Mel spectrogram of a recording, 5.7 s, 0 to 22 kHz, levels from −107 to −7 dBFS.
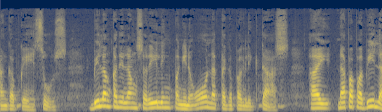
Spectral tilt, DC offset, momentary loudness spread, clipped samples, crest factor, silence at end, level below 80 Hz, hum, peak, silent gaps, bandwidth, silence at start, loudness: -6 dB/octave; under 0.1%; 12 LU; under 0.1%; 18 dB; 0 s; -62 dBFS; none; -2 dBFS; none; 16 kHz; 0 s; -20 LUFS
